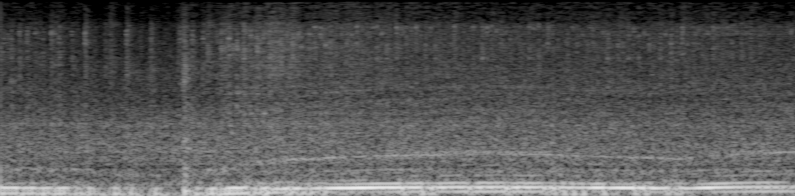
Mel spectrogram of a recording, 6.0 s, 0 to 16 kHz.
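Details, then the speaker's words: 1993 Mustang 2.3 four-cylinder after a head gasket job and timing fixes. A low, lumpy drone that surges and stumbles without a steady beat. Rough running because the firing order was wrong; the number four spark plug wire is also broken. "I had the firing order wrong. I also broke number four spark plug wire back here."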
